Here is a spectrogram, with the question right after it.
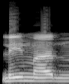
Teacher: نون ساکن پر تقریباً غنہ ہوتا ہے لیکن یہاں پر غنہ نہیں ہوگا. وجہ یہ ہے کہ اس کے آگے نون ساکن کے آگے حروف حلقی میں سے خا آ چکی ہے، اور یہی اصول ہے کہ جب حروف حلقی میں سے کوئی لفظ آ جائے جہاں پر غنہ اور اس کے اگلے لفظ پر تو پھر غنہ نہیں ہوتا، اس وجہ سے یہاں پر غنہ نہیں کریں گے.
